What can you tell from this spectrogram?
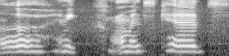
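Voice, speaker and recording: A woman's high-pitched put-on character voice with monotone, flat intonation. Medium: audio drama. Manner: brash.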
